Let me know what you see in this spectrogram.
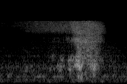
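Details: Mechanical ventilator sound: a soft airy hiss swells and fades over about a second as the ventilator delivers a breath, heard behind the speaker, who says it is his ventilator.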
